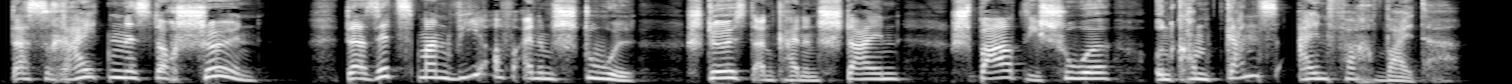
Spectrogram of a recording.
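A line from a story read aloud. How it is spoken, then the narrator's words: Spoken loudly. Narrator (German): sprach laut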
